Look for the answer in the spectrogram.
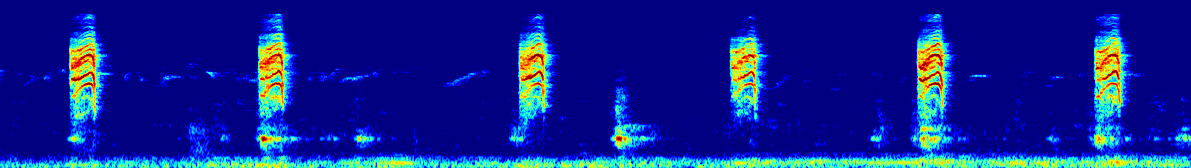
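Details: Kolibri ninja sunbird in full voice giving its basic song: strident, scratchy high bursts, six in nine seconds at uneven spacing, with brief softer mid-pitched notes and a steady low rumble behind.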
